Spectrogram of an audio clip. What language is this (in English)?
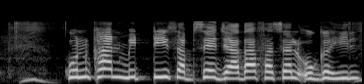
Magahi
